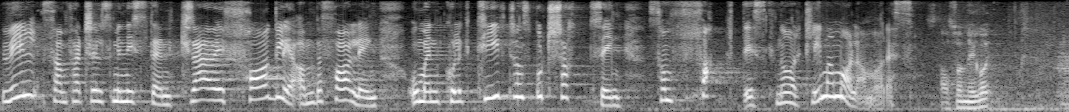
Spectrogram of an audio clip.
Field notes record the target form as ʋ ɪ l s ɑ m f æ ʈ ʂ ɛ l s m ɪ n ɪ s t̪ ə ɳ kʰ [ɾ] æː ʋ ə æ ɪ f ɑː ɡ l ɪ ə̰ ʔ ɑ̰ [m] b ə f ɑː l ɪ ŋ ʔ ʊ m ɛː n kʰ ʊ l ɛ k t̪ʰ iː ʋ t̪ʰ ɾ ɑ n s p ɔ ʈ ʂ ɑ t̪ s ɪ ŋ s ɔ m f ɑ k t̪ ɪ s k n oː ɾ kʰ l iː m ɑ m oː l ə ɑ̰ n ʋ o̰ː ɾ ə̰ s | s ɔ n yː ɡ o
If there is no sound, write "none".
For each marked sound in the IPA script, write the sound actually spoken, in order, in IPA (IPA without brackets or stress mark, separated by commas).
ɾ, n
